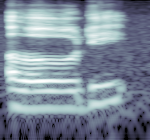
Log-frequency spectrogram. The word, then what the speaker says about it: Odette: Odette's an easy one. Odette. That's it.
